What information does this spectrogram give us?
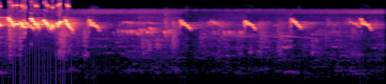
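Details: Lombok white-eye (kecial kuning) song used to provoke other birds opens with a rapid burst of high twittering, then gives sharp, down-slurred whistled notes every second or so.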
